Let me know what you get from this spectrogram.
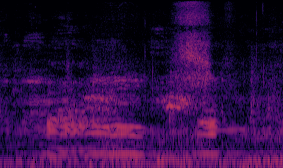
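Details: Nili-Ravi buffalo kept at a Multan semen production unit gives a long, deep, wavering moo that dips near its close, then a brief second lowing note, over steady farmyard hum.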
